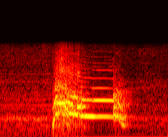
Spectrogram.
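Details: A female Bluetick Coonhound gives one drawn-out, tonal bark that holds steady before dropping away.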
